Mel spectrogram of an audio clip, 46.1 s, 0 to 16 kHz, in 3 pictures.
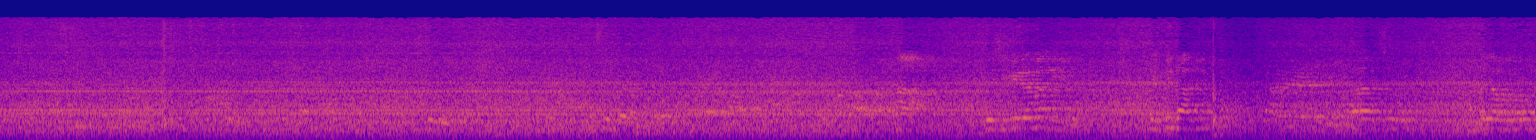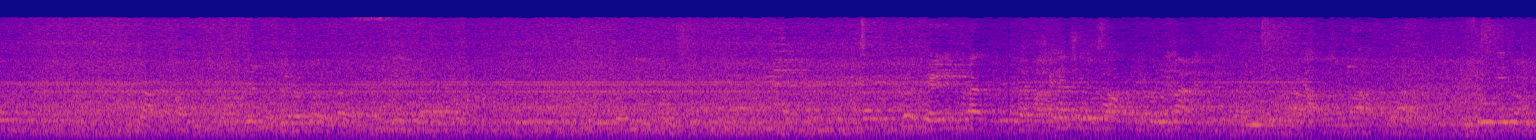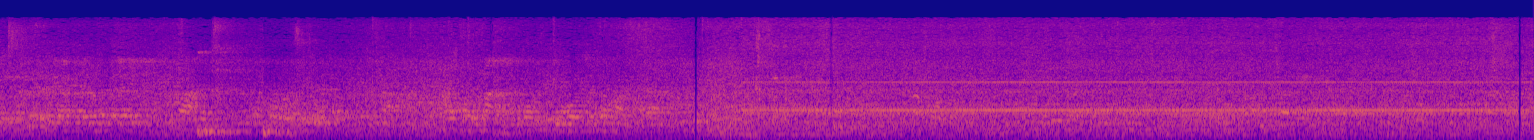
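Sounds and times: steady hum: 0.0 - 46.0.

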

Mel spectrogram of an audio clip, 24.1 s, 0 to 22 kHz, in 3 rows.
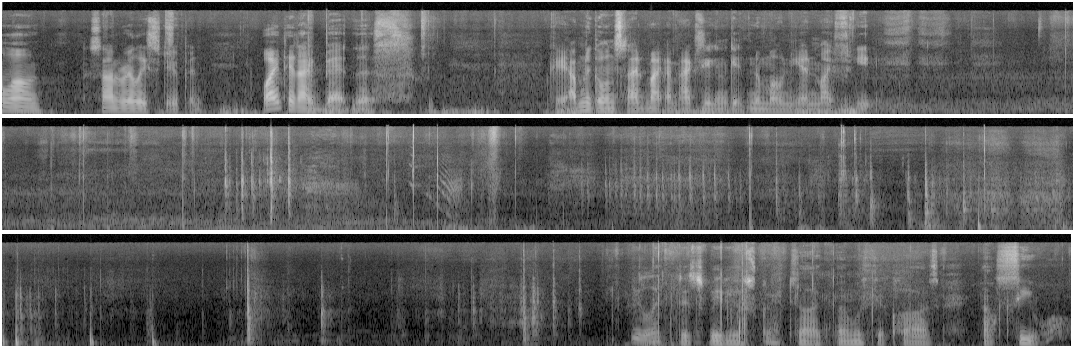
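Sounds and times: clicks and knocks of movement: 7.1 - 22.8.

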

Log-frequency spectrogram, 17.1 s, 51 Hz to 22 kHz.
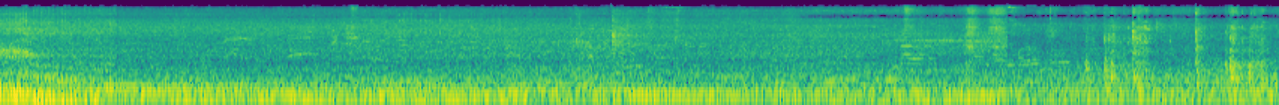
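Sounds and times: low rumble of road traffic: 0.0 - 17.0.

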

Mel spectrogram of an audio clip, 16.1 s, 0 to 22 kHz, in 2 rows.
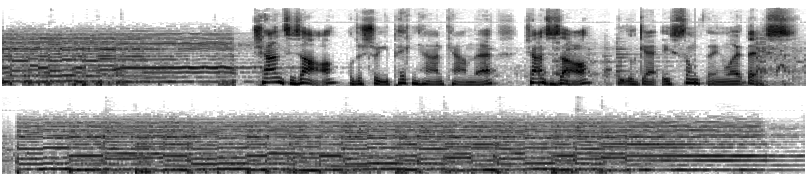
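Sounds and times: electric guitar legato lick: 0.0 - 2.9, 4.8 - 16.0.

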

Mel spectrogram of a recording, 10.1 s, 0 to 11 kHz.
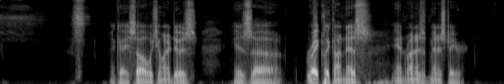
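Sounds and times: man breathing close to microphone: 0.0 - 1.9, 4.0 - 4.6, 7.4 - 7.9
sharp intake of breath: 0.0 - 1.9, 4.0 - 4.6, 7.4 - 7.8.

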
